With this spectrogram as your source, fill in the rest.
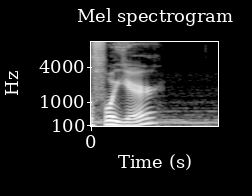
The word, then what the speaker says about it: foyer: So foyer is how Americans say it. Foyer is how Canadians say it. Canadians in England say it. It's closer to the French pronunciation.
